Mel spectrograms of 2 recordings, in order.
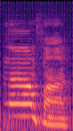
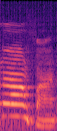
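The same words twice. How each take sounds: First: Pitched much higher, firm and unthreatening; a polite but final no, voice jumping up; high firm brush-off. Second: Higher, firm polite refusal; unthreatening but firm. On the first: Declining a salesman's help, higher and firm. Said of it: "I don't know why my tone goes there". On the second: Answering like his father would, higher and firm. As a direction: shut it down politely but finally. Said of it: "unthreatening but firm". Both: Retold or imitated.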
